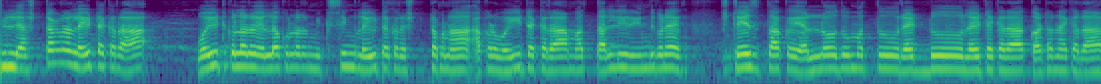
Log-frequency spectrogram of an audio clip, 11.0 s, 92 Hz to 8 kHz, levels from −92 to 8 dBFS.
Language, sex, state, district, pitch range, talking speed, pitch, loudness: Kannada, female, Karnataka, Bijapur, 200-220 Hz, 135 wpm, 210 Hz, -15 LUFS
